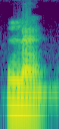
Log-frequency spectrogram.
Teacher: जिन ध्वनियों के उच्चारण में जिह्वा का अग्रभाग वस्त्र का स्पर्श करती है तथा श्वास जिह्वा के दोनों पार्श्वों से निकलती है, उन्हें पार्श्विक व्यंजन कहा जाता है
